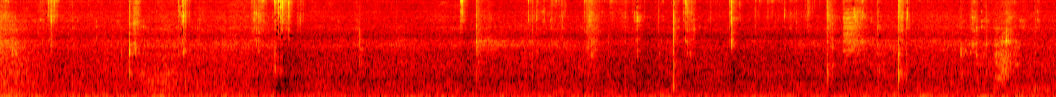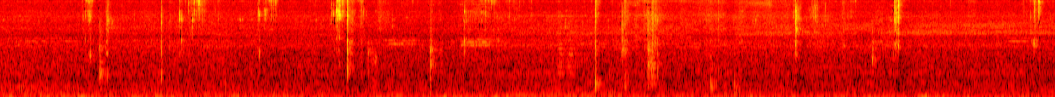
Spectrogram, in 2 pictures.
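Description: A person chewing food close to the microphone, with a metal spoon clicking and scraping against a plastic food container at scattered moments.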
